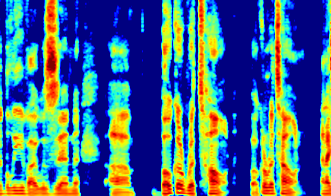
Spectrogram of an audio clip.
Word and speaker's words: Boca Raton: And I said, "It's not Boca Raton, right?" And he goes, "Don't you ever say that again." He's like, "It's Raton." I was like, "Okay."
